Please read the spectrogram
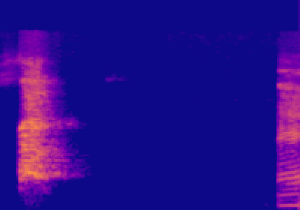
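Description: A single dog bark, short and loud.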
